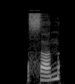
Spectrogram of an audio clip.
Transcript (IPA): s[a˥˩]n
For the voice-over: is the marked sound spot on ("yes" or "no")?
no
